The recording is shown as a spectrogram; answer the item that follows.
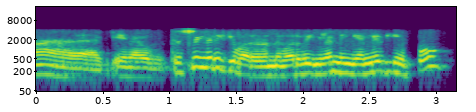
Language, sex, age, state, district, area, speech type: Tamil, male, 18-30, Tamil Nadu, Dharmapuri, rural, conversation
